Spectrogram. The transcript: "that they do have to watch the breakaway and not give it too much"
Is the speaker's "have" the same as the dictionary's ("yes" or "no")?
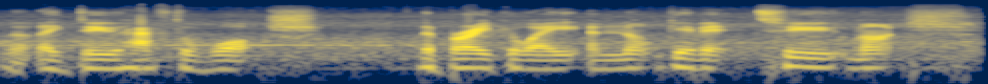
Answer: no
